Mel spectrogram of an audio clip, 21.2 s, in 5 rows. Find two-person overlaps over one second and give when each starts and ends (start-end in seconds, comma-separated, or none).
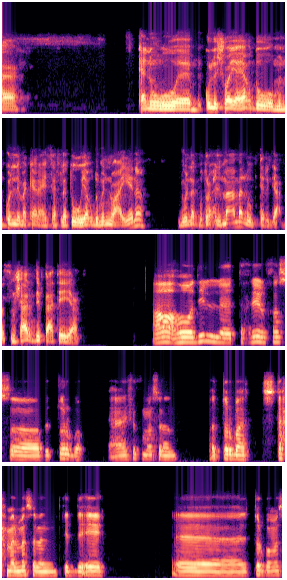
none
